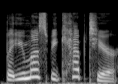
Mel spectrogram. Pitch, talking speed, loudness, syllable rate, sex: 245 Hz, 305 wpm, -14 LUFS, 6.4 syllables/s, female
